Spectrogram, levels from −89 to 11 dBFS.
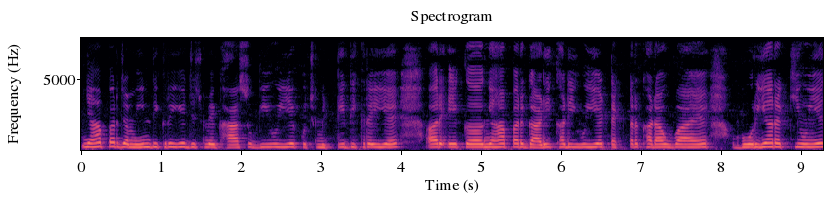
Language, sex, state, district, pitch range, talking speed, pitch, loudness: Hindi, female, Bihar, East Champaran, 235-250 Hz, 205 wpm, 240 Hz, -24 LUFS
